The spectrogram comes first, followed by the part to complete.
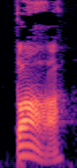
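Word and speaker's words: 八: for the number eight ba rhymes with the word for Prosperity fa it was such a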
